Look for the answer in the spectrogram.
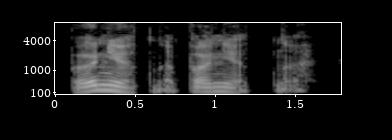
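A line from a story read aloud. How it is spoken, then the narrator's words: Muttered. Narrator (Russian): пробормотал Александр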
